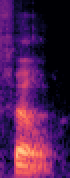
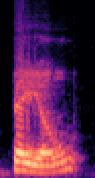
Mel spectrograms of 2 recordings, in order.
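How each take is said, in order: First: The vowel is a short 'eh' sound. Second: The vowel is a clear 'ay' sound. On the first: The speaker calls it wrong. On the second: The speaker calls it right.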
